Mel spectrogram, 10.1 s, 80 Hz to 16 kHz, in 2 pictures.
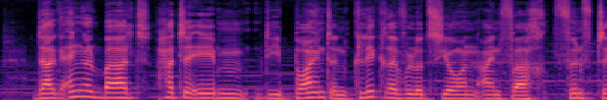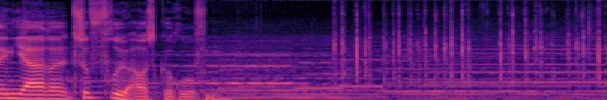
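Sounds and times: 
speech: 0.3s - 7.4s
computer keyboard typing: 7.8s - 10.1s.

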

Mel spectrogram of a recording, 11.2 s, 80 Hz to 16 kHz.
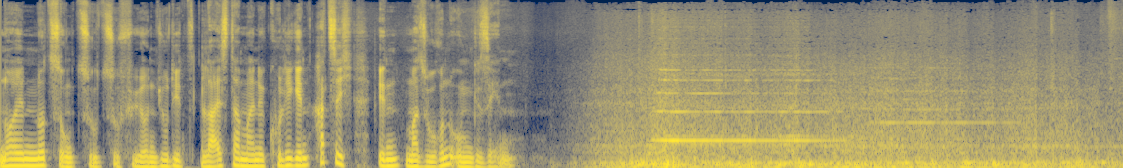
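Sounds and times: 
speech: 0.0s - 5.3s
train rumbling along the rails: 5.7s - 11.2s
thin high squealing or whistling tones: 6.5s - 10.4s.

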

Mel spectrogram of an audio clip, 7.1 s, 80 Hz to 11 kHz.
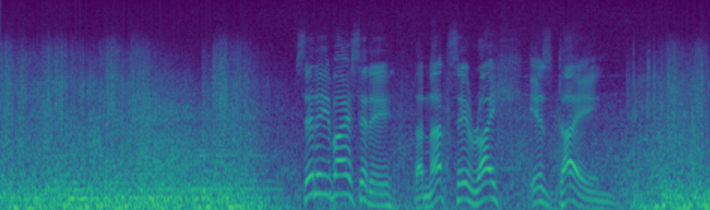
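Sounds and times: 
roar of explosions and fires during a wartime city bombing: 0.0s - 3.1s, 5.2s - 7.0s
speech: 3.0s - 6.5s.

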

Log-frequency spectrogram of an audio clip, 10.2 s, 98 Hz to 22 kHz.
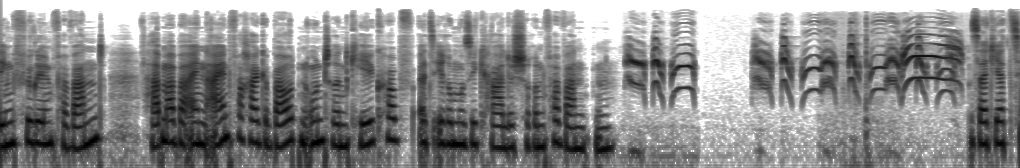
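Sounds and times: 
speech: 0.0s - 6.6s, 9.8s - 10.1s
social flycatcher singing: 6.2s - 9.7s.

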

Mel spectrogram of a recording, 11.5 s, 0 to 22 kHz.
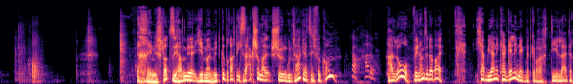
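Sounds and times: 
door opening in a newsroom: 0.0s - 1.1s
speech: 2.9s - 6.8s, 7.8s - 11.4s.

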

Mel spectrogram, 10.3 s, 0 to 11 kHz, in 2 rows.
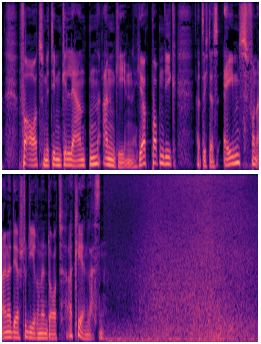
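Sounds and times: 
speech: 0.2s - 7.4s
wind: 7.0s - 10.2s
sea waves washing continuously: 7.2s - 10.2s.

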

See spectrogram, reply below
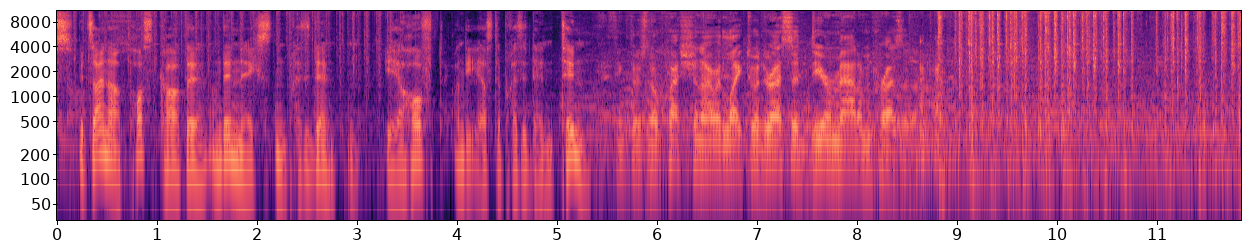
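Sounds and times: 
old mechanical typewriter clacking: 0.0s - 3.6s, 8.8s - 11.8s
speech: 0.2s - 9.1s.

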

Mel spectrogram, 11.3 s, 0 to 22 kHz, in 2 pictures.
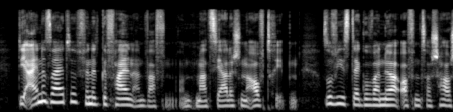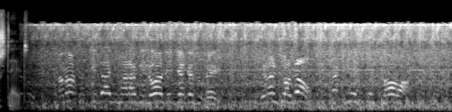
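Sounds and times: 
speech: 0.2s - 11.3s
helicopter rotor and engine roar over a favela: 5.8s - 11.3s.

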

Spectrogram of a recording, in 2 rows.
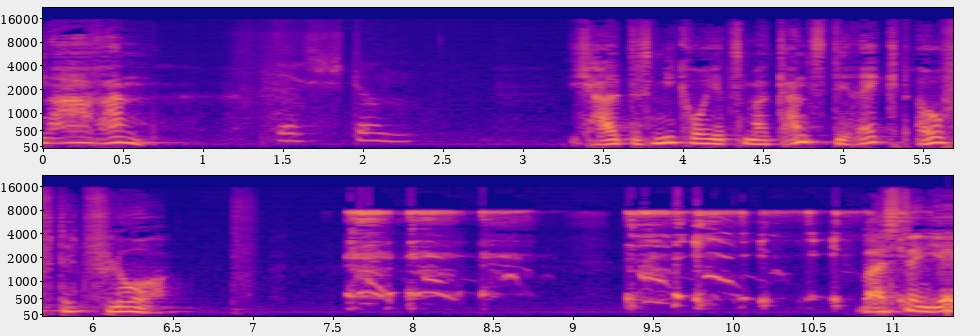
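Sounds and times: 
speech: 0.0s - 0.8s, 1.5s - 2.4s, 3.4s - 6.6s, 10.9s - 11.3s
loud harsh coughing: 7.6s - 11.3s.

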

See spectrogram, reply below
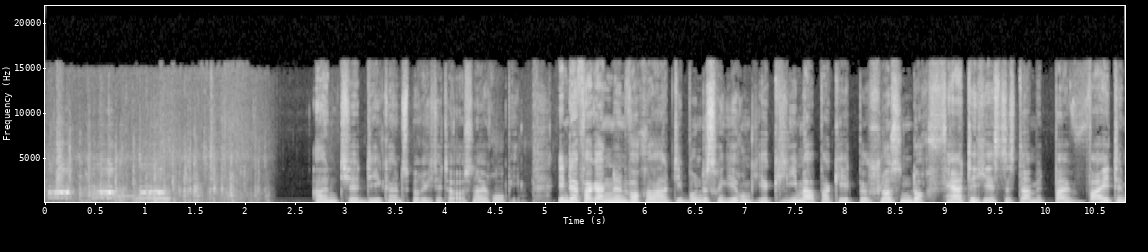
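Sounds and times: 
chickens clucking on an organic farm: 0.0s - 2.2s
speech: 2.7s - 10.7s.

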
